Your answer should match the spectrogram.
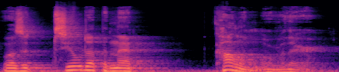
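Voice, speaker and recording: A man's voice: mid-range voice, animated, moderate pace, reverberant, slight background noise, close to an everyday voice. A man playing a trapped adventurer in an audio drama, folksy, polite and wry, with an understated, hesitant manner. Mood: wry, apologetic.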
